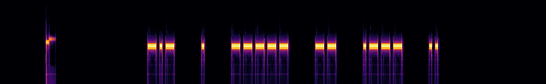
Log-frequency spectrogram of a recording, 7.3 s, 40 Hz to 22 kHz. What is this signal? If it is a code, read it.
Morse code, heard as a keyed tone, about 30 wpm, spaced as for 17 wpm, 700 Hz. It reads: KE0MJI
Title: USA Call Signs - 6 Characters - 3x Character Spacing - 30wpm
